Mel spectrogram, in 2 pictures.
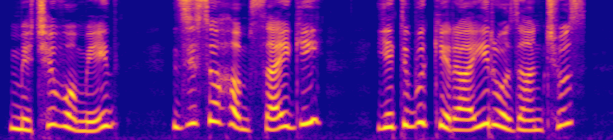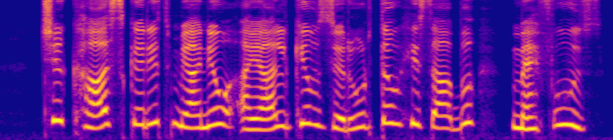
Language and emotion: Kashmiri, fearful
